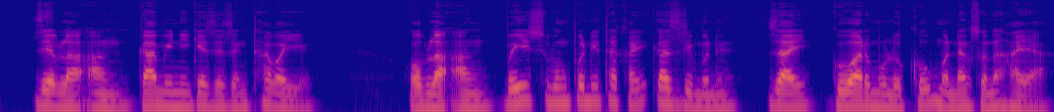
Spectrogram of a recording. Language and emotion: Bodo, sad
